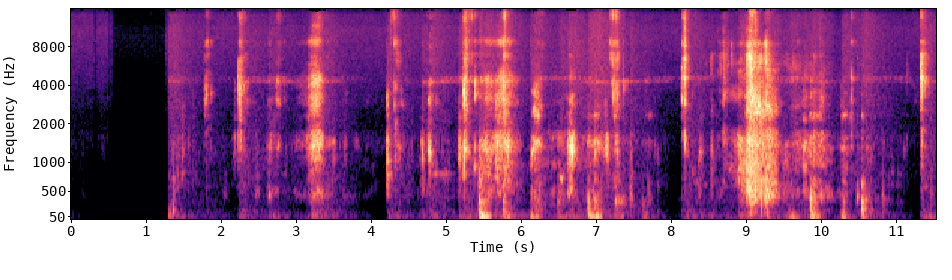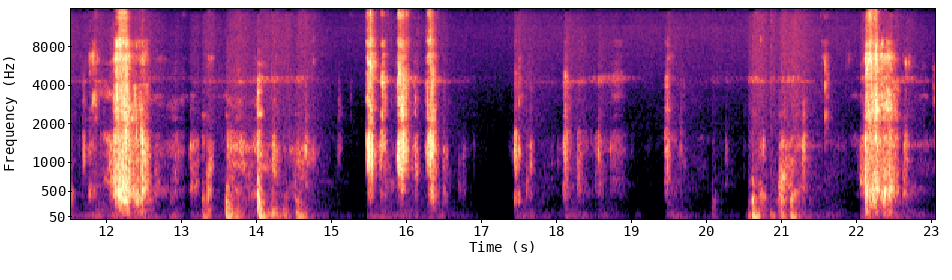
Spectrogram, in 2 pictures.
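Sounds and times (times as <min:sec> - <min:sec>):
chewing with wet mouth sounds: 0:04.2 - 0:10.7, 0:13.2 - 0:16.7.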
